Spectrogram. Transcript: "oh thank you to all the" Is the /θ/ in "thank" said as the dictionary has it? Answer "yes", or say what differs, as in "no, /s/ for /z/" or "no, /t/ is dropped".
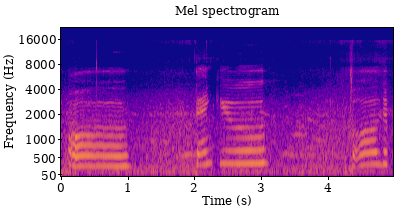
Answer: no, /t/ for /θ/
